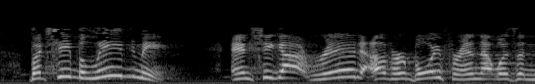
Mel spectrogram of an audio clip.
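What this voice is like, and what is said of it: Usual voice. Nothing is said of it.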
